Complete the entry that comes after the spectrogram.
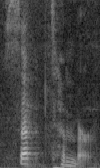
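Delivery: September stretched slow and even; drawn-out spelling word; slow dictation again. Shown as a demonstration. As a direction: lay out each syllable slowly. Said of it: "this is a tricky one".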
